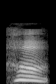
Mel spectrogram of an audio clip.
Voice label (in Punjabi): "hai", Punjabi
